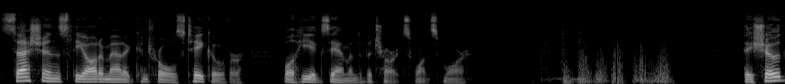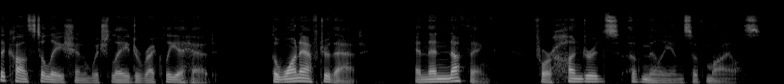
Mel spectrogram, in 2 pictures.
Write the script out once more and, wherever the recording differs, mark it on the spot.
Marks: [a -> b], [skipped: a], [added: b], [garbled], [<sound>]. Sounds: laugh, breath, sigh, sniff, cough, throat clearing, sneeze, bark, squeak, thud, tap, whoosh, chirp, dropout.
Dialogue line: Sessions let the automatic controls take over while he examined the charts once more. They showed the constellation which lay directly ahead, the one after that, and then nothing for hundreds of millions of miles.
Sessions [skipped: let] the automatic controls take over while he examined the charts once more. [laugh] They showed the constellation which lay directly ahead, the one after that, and then nothing for hundreds of millions of miles.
